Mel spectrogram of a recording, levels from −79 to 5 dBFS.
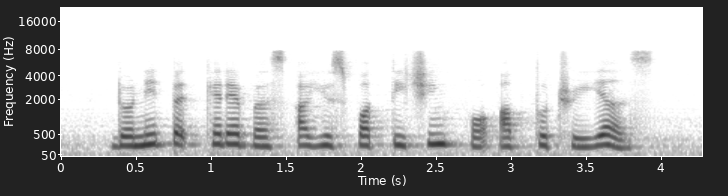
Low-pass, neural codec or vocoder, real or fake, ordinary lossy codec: none; codec, 16 kHz, 0.3 kbps, FocalCodec; fake; none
